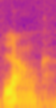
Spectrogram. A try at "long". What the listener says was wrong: Okay, long, long. Oh, that sonido, the j al final. Oh, well, this is very, very common. I hear long, mucho, long, that j sonido. Remember, in English, the j no existe.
